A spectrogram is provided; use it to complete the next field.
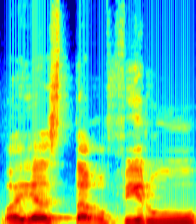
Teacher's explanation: واو ساکن سے پہلے پیش ہے، واو مدہ بنے گی، ایک الف کی مقدار کھینچ کر پڑھا جائے گا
